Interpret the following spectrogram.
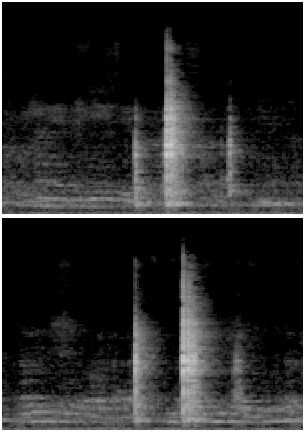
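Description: Small metal parts clinking against each other on a workbench: two groups of three sharp clicks, the loudest about a second and a half in and again near the end.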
